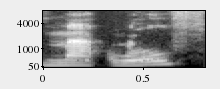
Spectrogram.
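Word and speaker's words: Matt Wolfe: of them is called Matt wolf and it's spelled w LF and e at the end he's like an American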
